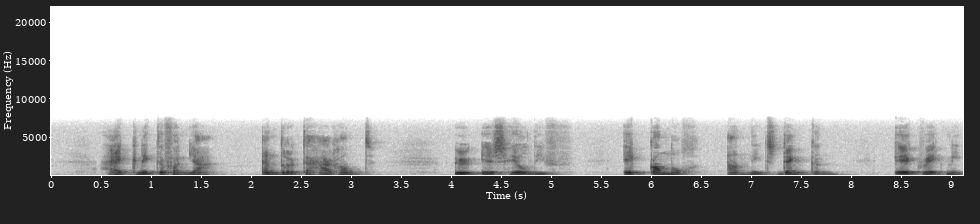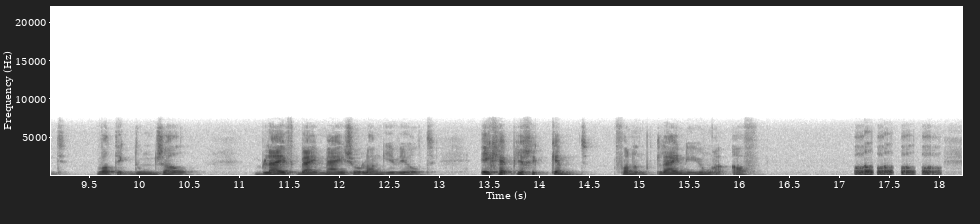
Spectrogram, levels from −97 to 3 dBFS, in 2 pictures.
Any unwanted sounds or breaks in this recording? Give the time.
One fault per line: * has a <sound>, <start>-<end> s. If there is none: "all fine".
* has a laugh, 17.1-18.0 s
